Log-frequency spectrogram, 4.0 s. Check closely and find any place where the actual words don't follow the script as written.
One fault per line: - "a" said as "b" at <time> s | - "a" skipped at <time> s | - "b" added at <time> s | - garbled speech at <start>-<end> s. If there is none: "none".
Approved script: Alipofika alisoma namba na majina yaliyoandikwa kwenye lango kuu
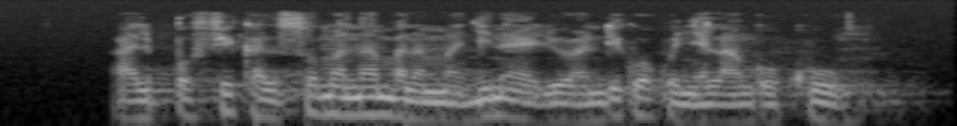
none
